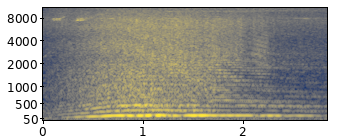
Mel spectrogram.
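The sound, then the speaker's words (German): A delivery drone's six carbon rotors spin up before takeoff, a buzzing whir that climbs quickly in pitch and then holds a steady, loud hum over a hiss of rushing air, with no talking. “Die 6 Rotoren aus Carbon beginnen zu kreisen.”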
